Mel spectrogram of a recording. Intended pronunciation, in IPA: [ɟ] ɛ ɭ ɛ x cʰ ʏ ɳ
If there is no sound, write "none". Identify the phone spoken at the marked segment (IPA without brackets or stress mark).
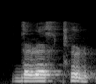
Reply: ɡ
